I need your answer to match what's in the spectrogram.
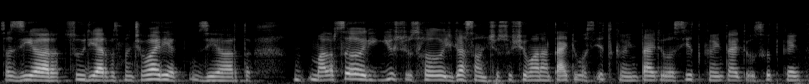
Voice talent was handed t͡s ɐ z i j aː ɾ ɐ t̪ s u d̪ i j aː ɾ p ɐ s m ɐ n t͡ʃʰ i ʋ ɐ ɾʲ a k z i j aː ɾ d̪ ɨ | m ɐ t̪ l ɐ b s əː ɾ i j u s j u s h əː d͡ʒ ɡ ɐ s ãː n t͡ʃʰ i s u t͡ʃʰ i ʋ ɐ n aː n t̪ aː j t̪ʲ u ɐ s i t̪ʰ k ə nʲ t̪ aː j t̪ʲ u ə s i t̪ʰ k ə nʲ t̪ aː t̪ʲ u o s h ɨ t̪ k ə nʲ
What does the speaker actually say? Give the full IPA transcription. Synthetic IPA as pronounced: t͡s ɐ z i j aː ɾ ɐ t̪ s u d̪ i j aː ɾ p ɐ s m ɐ n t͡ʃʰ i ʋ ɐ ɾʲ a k z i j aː ɾ t̪ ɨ | m ɐ t̪ l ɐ b s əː ɾ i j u s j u s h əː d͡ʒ ɡ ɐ s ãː n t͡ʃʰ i s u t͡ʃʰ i ʋ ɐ n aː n t̪ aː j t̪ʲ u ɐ s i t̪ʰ k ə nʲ t̪ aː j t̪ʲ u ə s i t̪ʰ k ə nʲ t̪ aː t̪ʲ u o s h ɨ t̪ k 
